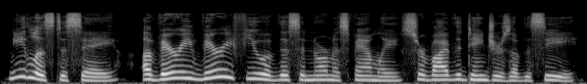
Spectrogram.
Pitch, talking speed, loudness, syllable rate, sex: 220 Hz, 175 wpm, -18 LUFS, 5.0 syllables/s, female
